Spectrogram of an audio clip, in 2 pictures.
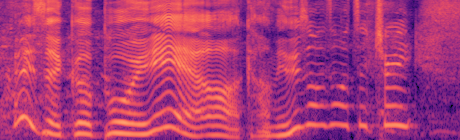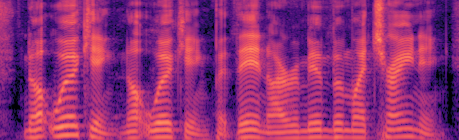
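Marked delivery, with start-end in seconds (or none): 0.1-3.1 put-on high, excited dog-owner baby talk; coaxing praise. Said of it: "trying to use positive reinforcement".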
